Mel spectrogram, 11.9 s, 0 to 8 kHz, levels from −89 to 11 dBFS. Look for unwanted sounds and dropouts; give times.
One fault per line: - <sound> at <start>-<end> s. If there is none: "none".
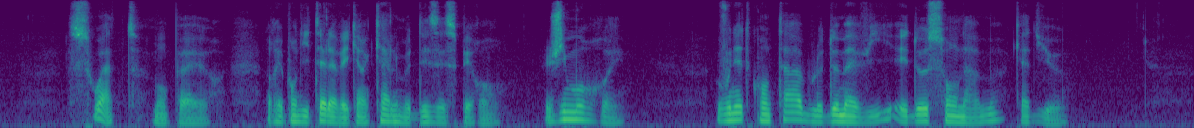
none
